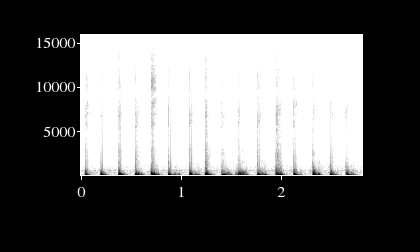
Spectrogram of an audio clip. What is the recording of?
Recorded by mouth
run, footsteps, running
